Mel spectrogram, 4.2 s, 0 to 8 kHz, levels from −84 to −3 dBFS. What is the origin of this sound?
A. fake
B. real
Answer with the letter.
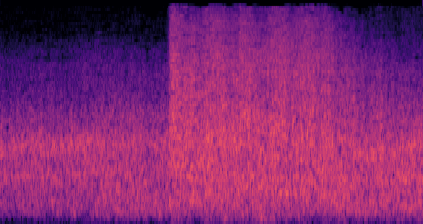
B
